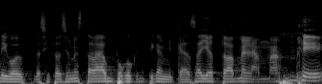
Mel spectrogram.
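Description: A plain, everyday voice at a fairly quick pace. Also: man. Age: 20s. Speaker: podcast co-host. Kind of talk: casual chat.

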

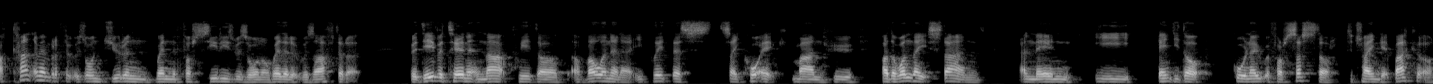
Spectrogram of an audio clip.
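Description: The speaker has a Scottish accent, a fairly quick pace and ordinary pitch variation. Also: man, fairly high pitch for a man. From Scotland. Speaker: podcast host. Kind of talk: casual chat.

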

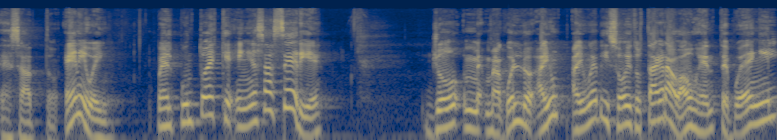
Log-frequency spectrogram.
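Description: On a very clean recording with a silent background, a man talks at a moderate pace in a high pitch. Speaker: podcast host. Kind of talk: casual chat. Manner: animated.

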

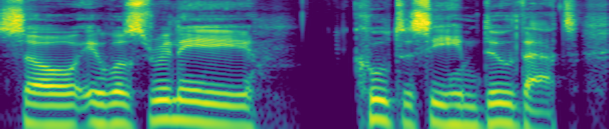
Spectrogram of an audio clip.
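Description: This man talks at a moderate pace with a fairly high pitch and fairly even intonation, on a very clean recording with a silent background. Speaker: animator and game developer. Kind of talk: solo production update podcast. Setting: standing with wireless handheld mic. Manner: unscripted, halting with fillers.

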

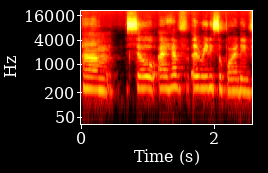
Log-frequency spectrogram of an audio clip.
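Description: A woman with an Israeli accent speaks in a somewhat breathy voice. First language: Hebrew. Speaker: solo traveler and entrepreneur. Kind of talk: casual interview. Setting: remote call. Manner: hesitant, many fillers.

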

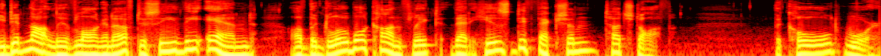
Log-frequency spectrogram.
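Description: Against a quiet background, a man speaks at a very slow pace with a medium pitch and lively intonation. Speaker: radio host. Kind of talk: history documentary narration. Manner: formal; measured, even-paced.

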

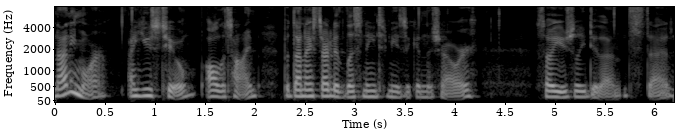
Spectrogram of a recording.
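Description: At a very fast pace, a woman talks with medium pitch. Her pitch variation is ordinary. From Michigan. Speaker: podcast host, college student. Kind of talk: casual solo chat. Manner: fast, chatty with fillers.

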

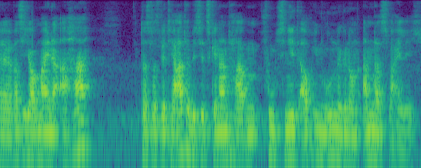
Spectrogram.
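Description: Fairly even intonation runs through this speech at a moderate pace. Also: man, fairly low pitch for a man. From Switzerland, Basel (from age 11 to 23). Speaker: actor and theatre artist. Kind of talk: interview. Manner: hesitant, many fillers.

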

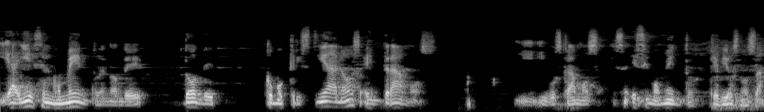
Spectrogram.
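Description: A man talks very slowly, with long pauses coming often. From Peru, Huánuco. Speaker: language school director. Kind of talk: interview.

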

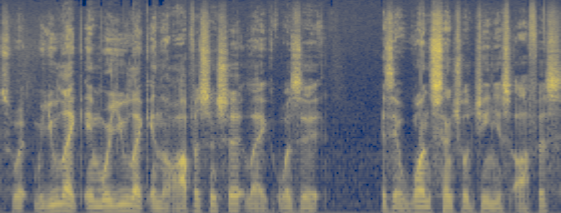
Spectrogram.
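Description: Fairly low in pitch, a man talks at a fairly quick pace with ordinary pitch variation in a very clean recording with a silent background. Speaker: podcast host. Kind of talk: casual chat. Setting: home studio. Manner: animated.

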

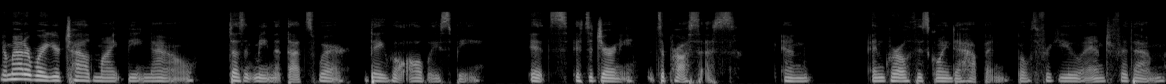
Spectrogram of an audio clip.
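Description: Recorded with a dry, close sound with no echo, a woman with a very deep, low pitch and vocal fry talks at a fairly slow pace. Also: ordinary pitch variation, quiet background. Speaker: podcast host and life coach. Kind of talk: interview conversation.

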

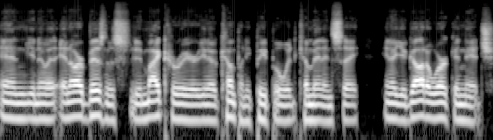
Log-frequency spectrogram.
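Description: A man with an American accent talks fairly quickly at a fairly low pitch, his tone dark and mellow and his intonation monotone and flat. The sound is dry and close with no echo, over a quiet background. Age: 60s. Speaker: insurance agency president. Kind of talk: interview. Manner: halting, many fillers.

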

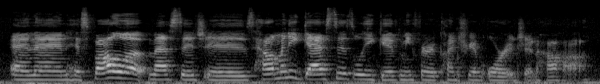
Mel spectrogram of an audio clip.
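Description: A woman with an American accent and a fairly high voice speaks at a moderate pace with hardly any pauses and ordinary pitch variation, with audible room echo and noticeable background noise. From US, Queens, New York. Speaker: podcast guest. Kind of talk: casual chat. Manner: soft-spoken.

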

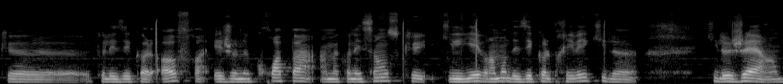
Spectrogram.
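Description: With a very deep, low pitch, a woman speaks at a fairly slow pace and keeps her intonation fairly even. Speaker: expat parent, participant. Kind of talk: live webinar Q&A.

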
